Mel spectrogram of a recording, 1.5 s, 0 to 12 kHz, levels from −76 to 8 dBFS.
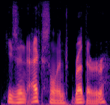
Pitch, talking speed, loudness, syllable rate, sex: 95 Hz, 165 wpm, -18 LUFS, 5.2 syllables/s, male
